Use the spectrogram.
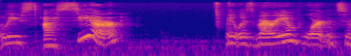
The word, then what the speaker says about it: Aasir: You kind of roll the R, Aasir.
